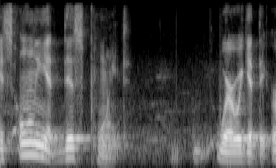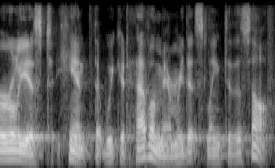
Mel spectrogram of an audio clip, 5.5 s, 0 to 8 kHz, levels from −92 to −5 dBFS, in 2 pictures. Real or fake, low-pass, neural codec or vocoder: real; 7.2 kHz; none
